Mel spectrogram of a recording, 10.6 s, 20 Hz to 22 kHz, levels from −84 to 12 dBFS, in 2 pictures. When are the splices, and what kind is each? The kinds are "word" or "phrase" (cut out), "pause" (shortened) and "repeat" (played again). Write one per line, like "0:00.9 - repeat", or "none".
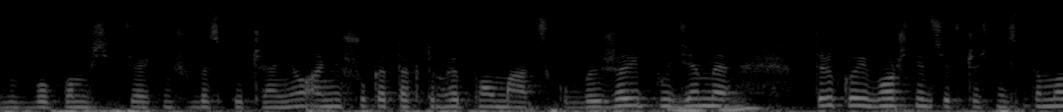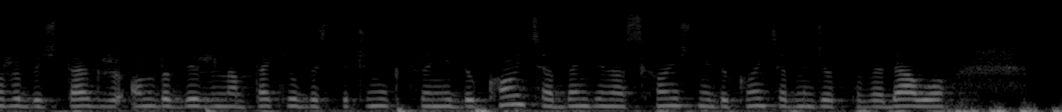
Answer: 0:04.6 - phrase
0:05.1 - word

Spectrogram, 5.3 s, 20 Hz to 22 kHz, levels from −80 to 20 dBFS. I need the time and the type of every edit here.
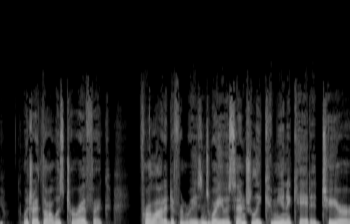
none

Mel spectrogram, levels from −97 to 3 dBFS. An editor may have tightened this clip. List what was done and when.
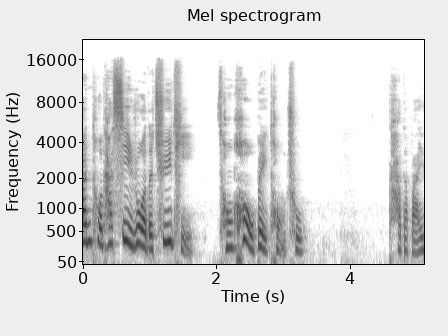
0:01.8 - pause

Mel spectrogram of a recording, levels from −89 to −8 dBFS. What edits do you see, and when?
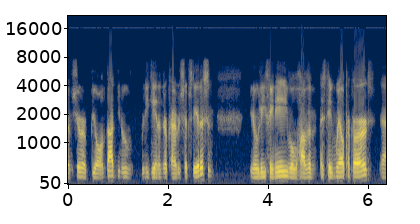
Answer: none

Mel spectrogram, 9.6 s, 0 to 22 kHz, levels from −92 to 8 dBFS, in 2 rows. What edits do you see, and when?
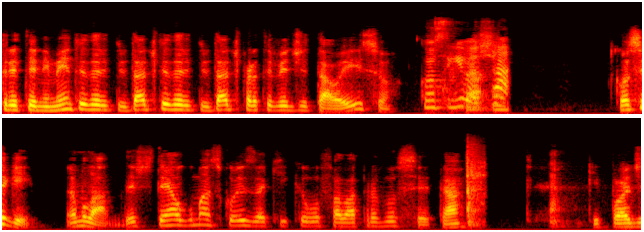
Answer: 0:01.2 - repeat

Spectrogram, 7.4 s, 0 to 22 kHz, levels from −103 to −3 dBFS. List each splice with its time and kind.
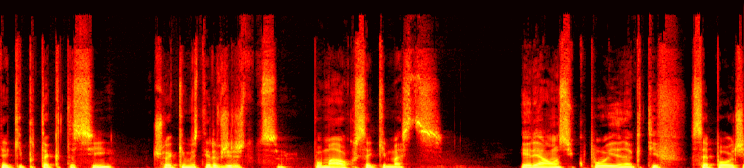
none

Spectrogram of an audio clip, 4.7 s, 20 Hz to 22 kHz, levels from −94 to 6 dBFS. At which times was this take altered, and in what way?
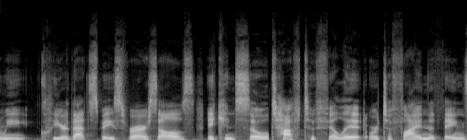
0:02.0 - pause
0:02.4 - word
0:02.7 - word

